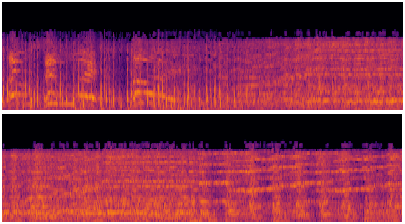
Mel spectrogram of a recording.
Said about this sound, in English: From out of the past come the thundering hoofbeats of the great horse Silver. The Lone Ranger rides again.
